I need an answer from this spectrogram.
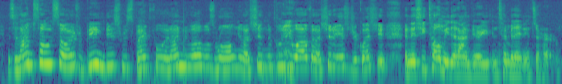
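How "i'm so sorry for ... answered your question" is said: mock crying and sobbing through every word. Retelling a 55-year-old woman's apology at work: imitating a crying apology. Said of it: "busts out crying, like snot tears".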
